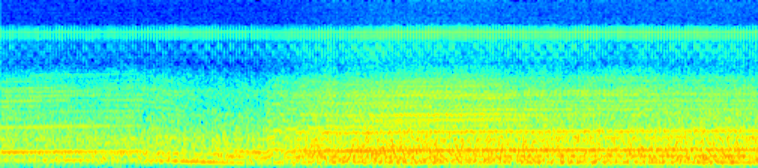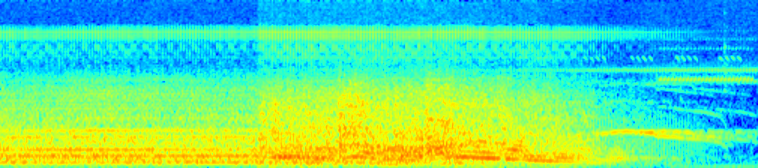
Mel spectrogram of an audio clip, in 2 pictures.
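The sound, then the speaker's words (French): A car engine hums steadily as the vehicle rolls along a path leading to a house at the end of a park, its tone rising and shifting, then a burst of crunching texture before the engine winds down and the car stops in front of the house. “La voiture s'est arrêtée devant la maison.”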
